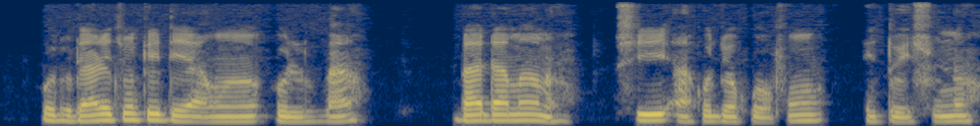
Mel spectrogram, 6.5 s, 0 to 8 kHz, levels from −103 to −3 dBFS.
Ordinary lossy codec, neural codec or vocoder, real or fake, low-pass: none; none; real; 7.2 kHz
